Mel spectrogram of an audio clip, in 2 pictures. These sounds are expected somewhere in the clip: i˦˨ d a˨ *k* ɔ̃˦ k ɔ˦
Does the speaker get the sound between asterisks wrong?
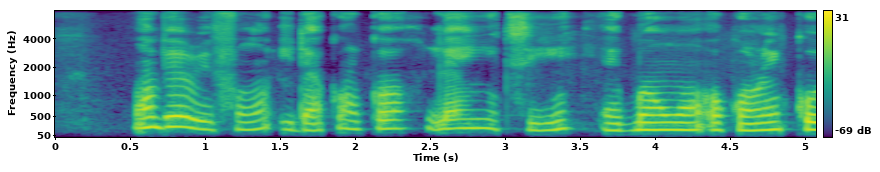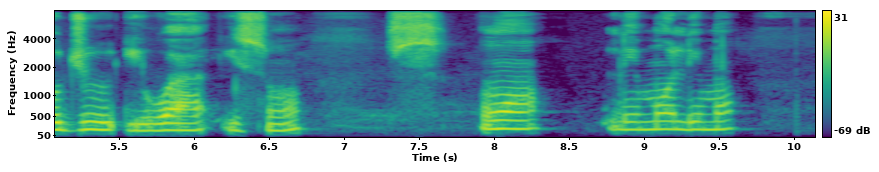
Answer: no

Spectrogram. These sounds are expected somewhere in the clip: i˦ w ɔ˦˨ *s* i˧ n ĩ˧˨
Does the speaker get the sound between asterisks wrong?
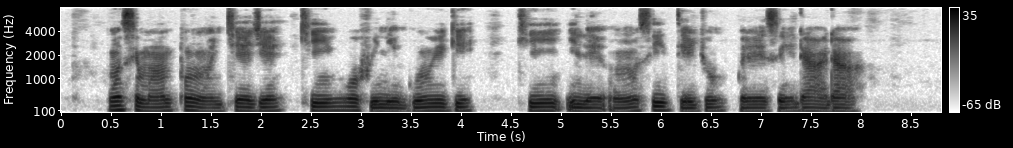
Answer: yes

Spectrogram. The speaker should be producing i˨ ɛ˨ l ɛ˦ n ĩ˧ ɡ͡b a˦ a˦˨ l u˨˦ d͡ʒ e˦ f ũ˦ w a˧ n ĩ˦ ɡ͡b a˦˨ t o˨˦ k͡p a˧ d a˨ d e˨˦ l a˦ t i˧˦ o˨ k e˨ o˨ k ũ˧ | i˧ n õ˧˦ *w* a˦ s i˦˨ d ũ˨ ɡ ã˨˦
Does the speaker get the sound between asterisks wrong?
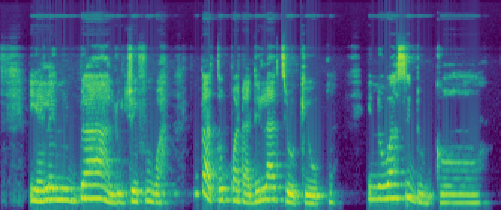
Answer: no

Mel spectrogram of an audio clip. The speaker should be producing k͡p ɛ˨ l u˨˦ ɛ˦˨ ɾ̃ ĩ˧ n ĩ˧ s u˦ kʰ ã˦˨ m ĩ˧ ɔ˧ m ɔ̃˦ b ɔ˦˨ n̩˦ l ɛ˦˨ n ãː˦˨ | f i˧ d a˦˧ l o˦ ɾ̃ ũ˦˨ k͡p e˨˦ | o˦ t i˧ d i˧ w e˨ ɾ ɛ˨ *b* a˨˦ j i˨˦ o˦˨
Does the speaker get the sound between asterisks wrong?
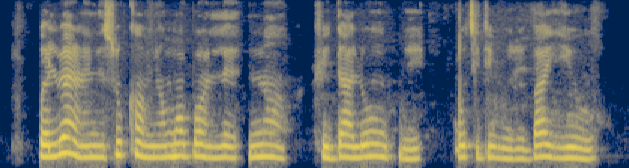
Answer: no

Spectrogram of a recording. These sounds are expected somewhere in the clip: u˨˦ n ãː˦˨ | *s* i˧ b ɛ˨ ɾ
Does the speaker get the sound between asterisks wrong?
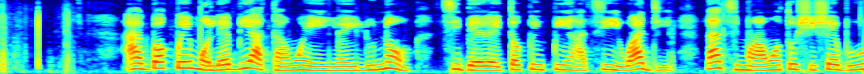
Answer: yes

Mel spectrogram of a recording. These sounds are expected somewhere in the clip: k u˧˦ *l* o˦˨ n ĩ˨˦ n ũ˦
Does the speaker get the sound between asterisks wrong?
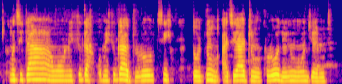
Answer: yes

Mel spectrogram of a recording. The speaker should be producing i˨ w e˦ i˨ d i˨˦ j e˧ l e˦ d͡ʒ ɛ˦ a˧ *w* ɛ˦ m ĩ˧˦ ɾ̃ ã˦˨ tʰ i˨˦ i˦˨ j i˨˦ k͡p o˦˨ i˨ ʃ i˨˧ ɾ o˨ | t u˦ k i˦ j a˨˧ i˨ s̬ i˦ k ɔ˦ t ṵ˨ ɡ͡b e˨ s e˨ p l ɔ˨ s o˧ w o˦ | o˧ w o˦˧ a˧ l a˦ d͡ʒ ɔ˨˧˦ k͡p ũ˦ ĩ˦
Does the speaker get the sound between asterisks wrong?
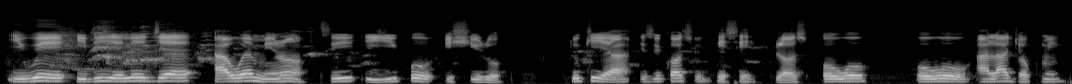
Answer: no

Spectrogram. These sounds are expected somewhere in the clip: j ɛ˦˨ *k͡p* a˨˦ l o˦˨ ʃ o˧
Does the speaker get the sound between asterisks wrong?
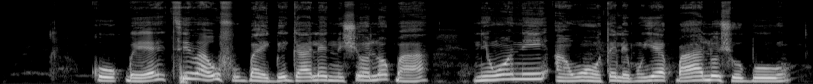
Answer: no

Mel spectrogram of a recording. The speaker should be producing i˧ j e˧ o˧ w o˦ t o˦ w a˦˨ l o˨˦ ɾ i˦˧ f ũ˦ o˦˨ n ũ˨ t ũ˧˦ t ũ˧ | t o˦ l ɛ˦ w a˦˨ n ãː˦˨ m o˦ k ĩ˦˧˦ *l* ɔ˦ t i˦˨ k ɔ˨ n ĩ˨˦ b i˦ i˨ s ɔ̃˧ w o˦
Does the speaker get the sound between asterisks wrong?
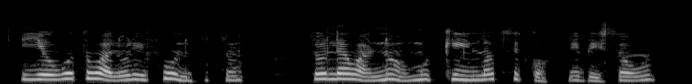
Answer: no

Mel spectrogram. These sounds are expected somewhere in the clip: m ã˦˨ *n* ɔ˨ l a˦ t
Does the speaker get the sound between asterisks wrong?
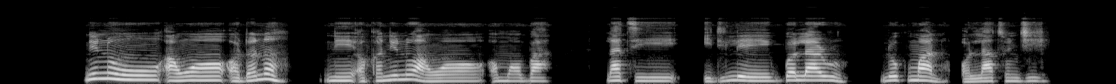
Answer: no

